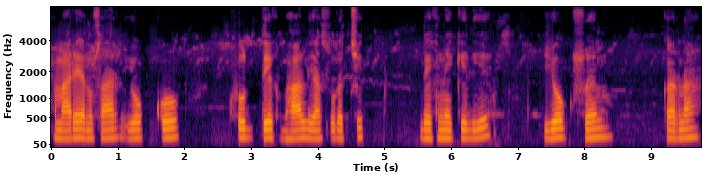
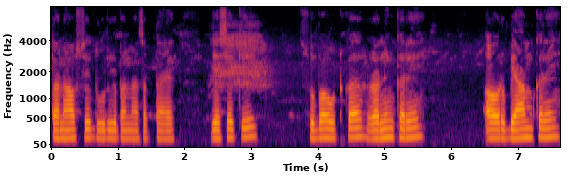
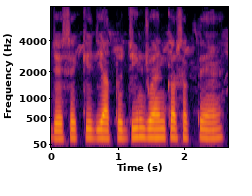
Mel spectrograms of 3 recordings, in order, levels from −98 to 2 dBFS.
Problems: constant background noise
